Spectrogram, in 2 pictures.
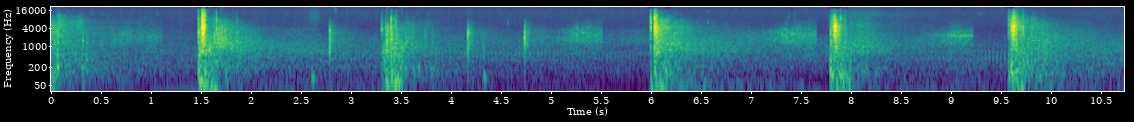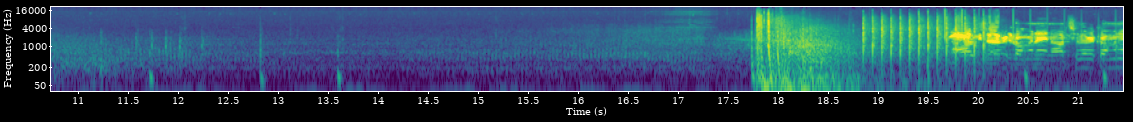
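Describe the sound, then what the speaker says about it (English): Artillery strike in the military video game Squad, a run of heavy booming impacts spaced a second or two apart, then a quieter stretch with scattered small shots and a louder rumbling burst near the end. "Artillery coming in. It looks like... What is this artillery strike?"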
